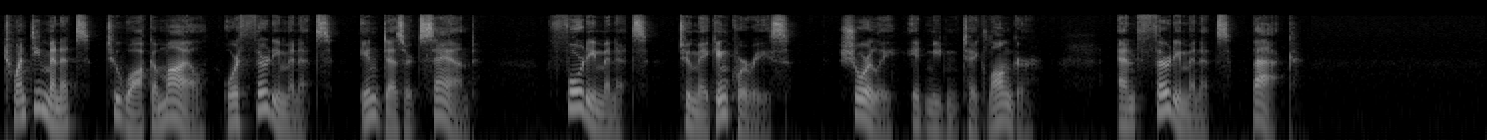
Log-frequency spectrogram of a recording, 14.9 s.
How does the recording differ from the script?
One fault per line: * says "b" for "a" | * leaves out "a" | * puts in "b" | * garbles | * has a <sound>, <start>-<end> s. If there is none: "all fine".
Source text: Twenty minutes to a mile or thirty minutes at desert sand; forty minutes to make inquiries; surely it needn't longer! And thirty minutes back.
* puts in "walk"
* says "in" for "at"
* puts in "take"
